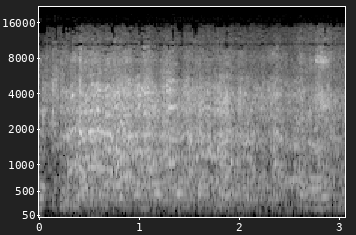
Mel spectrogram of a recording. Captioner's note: blow sound; crowd laughs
